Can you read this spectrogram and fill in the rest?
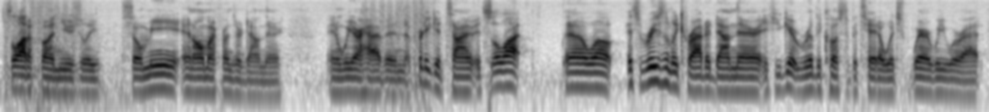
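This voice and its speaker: A man's voice: fairly low pitch, quick pace. A young man from Idaho casually telling a rambling story over video game footage, full of filler words and swearing. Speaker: YouTuber.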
